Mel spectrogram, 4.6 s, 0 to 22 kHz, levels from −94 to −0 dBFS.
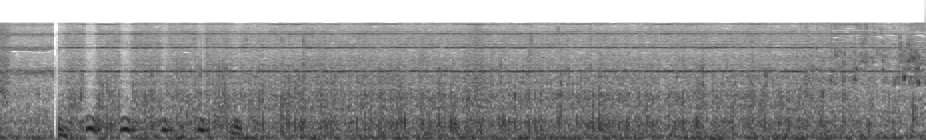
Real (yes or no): yes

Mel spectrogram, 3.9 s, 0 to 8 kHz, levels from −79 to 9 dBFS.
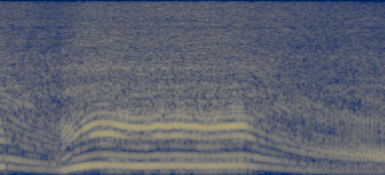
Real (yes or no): yes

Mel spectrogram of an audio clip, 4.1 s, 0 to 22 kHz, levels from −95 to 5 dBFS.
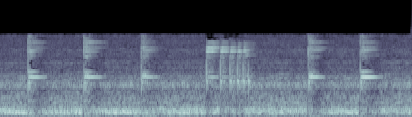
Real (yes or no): yes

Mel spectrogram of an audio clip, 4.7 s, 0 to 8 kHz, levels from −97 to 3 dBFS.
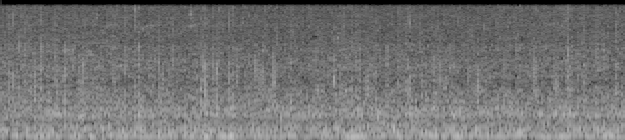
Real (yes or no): yes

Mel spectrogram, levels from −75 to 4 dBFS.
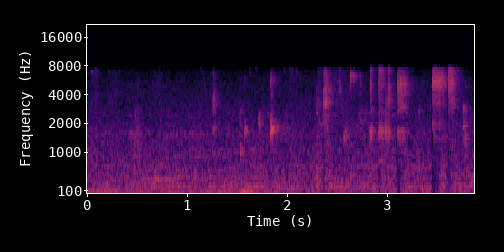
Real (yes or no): yes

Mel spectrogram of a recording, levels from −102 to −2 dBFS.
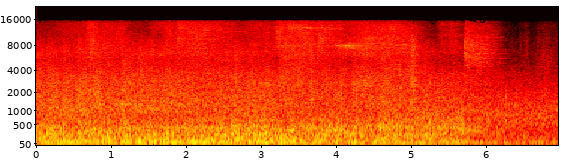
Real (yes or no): yes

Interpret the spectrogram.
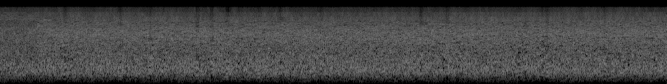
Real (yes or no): no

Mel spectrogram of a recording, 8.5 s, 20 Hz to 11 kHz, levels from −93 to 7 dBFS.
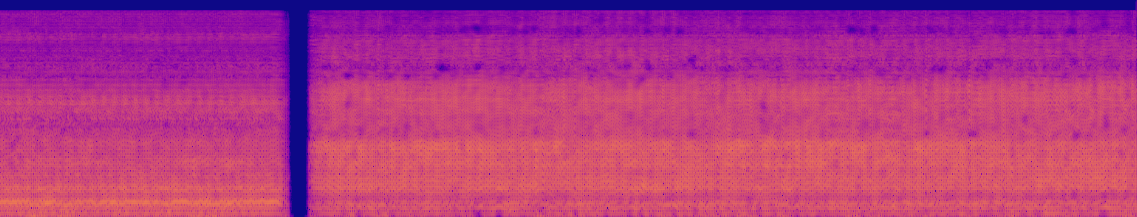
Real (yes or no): no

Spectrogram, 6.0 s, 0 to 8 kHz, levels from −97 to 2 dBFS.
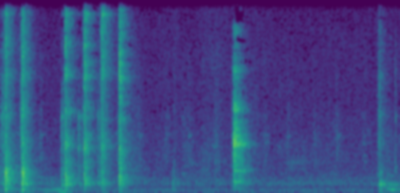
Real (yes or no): yes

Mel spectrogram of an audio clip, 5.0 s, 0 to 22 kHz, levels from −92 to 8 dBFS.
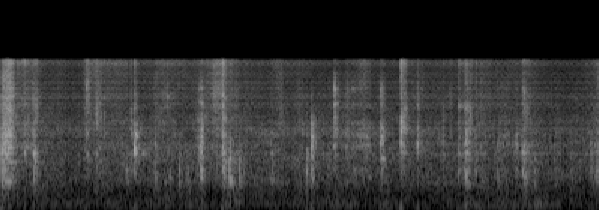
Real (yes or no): no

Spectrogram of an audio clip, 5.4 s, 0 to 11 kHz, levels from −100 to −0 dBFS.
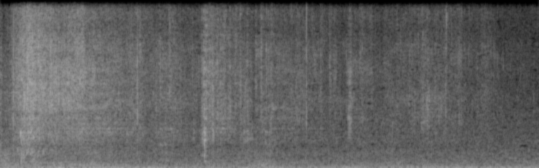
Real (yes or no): yes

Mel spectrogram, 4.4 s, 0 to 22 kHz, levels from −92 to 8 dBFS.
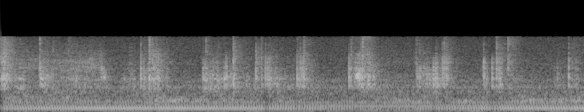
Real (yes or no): yes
